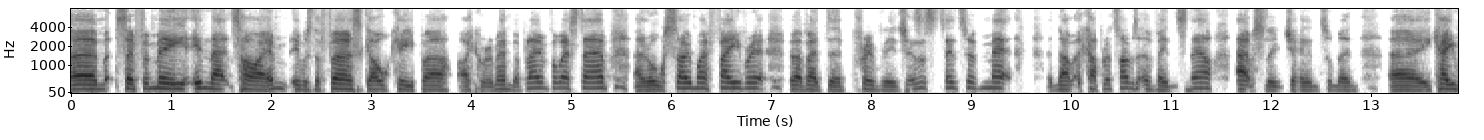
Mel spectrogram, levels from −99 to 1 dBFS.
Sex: male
